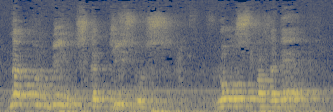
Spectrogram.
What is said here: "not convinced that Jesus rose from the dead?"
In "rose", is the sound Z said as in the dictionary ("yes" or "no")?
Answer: no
